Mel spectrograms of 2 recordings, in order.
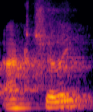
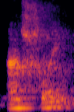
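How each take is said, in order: First: Every syllable is said fully and carefully. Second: It is said quickly with syllables squeezed together.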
